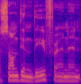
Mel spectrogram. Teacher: The D in Spanish is dental and it's pronounced with the tip of your tongue hitting the teeth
